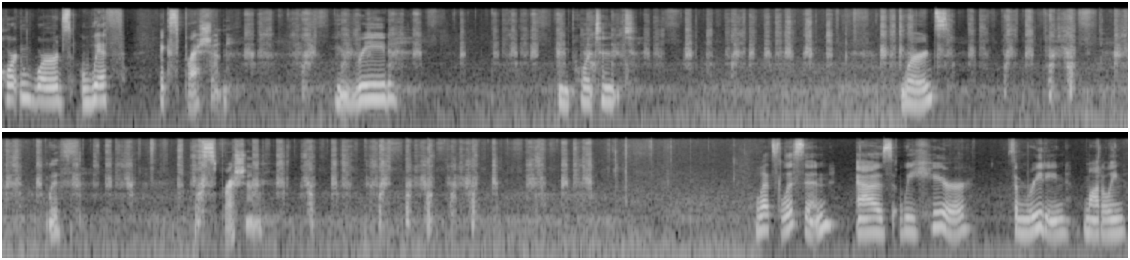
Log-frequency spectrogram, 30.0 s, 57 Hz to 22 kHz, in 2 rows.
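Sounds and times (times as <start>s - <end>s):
marker writing on paper: 3.0s - 23.2s.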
